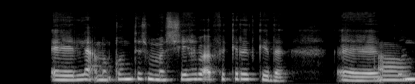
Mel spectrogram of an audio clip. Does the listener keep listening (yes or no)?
yes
